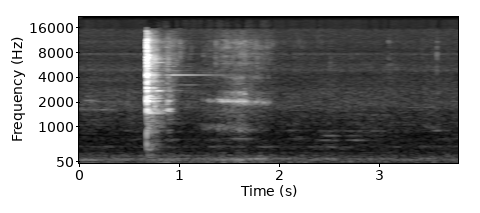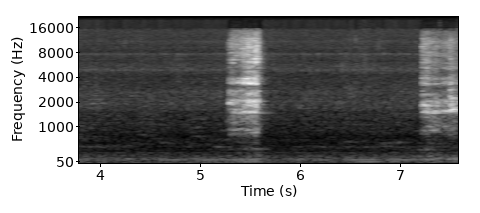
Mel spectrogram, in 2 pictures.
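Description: Cooked rice pilaf is stirred in a pot, giving a few short, sharp scraping rasps of a utensil against the pan separated by quiet pauses, close and fairly faint.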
